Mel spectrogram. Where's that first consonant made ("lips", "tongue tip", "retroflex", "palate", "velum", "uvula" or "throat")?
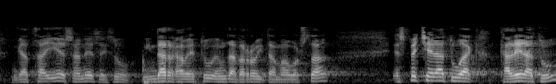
velum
